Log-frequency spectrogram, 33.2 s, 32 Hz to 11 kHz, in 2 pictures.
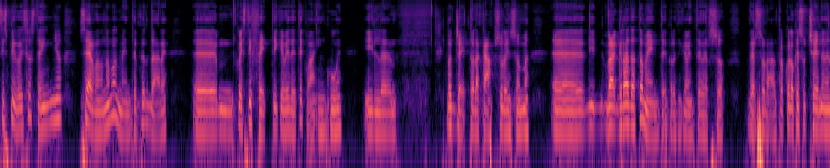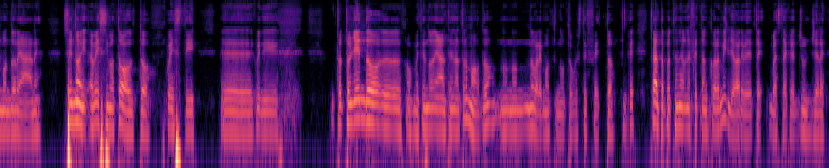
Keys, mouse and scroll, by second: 30.4 click, 33.0-33.1 middle drag.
